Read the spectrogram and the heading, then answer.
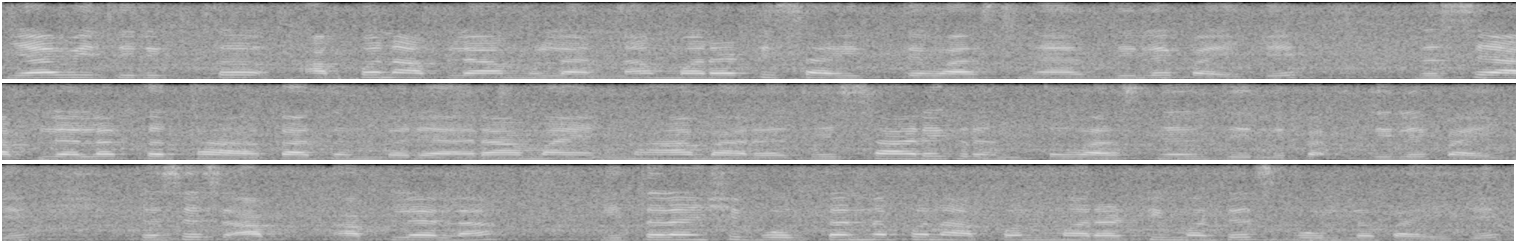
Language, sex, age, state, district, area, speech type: Marathi, female, 18-30, Maharashtra, Akola, urban, spontaneous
